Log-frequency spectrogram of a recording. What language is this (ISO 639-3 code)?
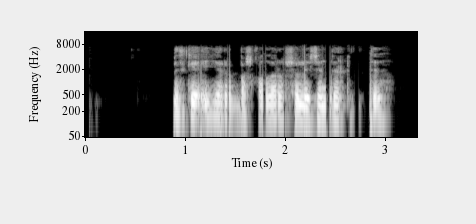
bak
